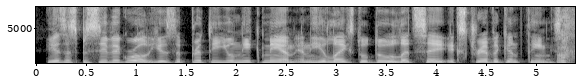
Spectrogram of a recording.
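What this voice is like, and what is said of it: Put-on Russian accent. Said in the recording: “feel free to do your best accent on this one ... My best Russian accent?”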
